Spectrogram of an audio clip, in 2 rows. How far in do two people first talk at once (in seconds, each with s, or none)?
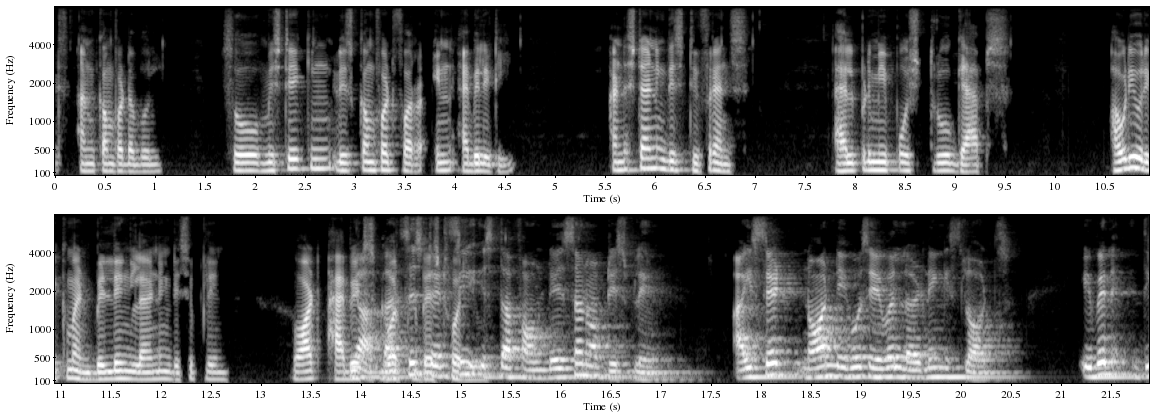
13.9 s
